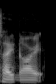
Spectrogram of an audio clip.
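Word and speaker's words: Tighnari: I have tigari tinari I know it's tyari there's a lot of names I'd rather pronounce different ways that's why I have tinari because tinari is the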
